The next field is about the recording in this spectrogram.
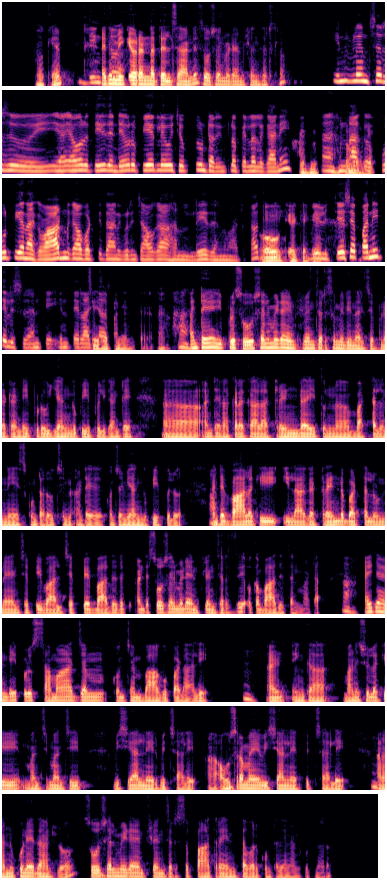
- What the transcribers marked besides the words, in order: other background noise; in English: "సోషల్ మీడియా ఇన్‌ఫ్లుయెన్సర్స్‌లో?"; in English: "ఇన్‌ఫ్లుయెన్సర్స్"; chuckle; in English: "సోషల్ మీడియా ఇన్‌ఫ్లుయెన్సర్స్"; in English: "యంగ్ పీపుల్‌కి"; in English: "ట్రెండ్"; in English: "యంగ్"; in English: "ట్రెండ్"; in English: "సోషల్ మీడియా ఇన్‌ఫ్లుయెన్సర్స్‌ది"; in English: "అండ్"; in English: "సోషల్ మీడియా ఇన్‌ఫ్లుయెన్సర్స్"
- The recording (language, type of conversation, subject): Telugu, podcast, సామాజిక మాధ్యమాలు మీ మనస్తత్వంపై ఎలా ప్రభావం చూపాయి?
